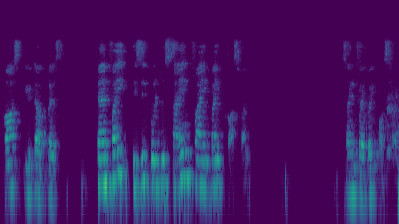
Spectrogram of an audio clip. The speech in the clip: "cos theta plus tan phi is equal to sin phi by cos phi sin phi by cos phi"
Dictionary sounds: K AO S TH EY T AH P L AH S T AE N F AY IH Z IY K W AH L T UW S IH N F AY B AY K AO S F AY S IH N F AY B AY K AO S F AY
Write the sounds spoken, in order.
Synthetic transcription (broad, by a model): K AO S T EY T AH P AH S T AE N F AY IH Z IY K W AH L T UW S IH N F AY B AY K AO S F AY S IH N F AY B AY K AO S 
